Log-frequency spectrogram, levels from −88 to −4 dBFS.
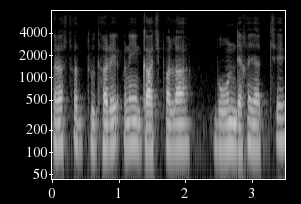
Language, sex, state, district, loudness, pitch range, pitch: Bengali, male, West Bengal, Jalpaiguri, -31 LUFS, 120-130 Hz, 125 Hz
